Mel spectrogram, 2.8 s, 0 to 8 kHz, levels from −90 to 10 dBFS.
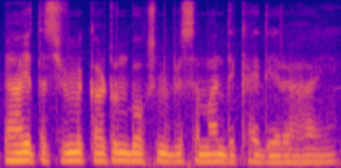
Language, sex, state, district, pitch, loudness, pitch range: Hindi, male, Arunachal Pradesh, Longding, 130 Hz, -19 LUFS, 120-140 Hz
